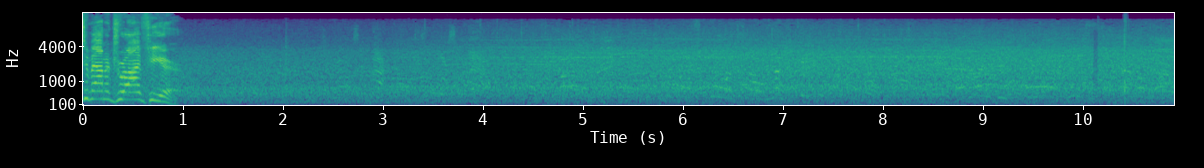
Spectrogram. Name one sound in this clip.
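A large crowd murmurs steadily in the distance.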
